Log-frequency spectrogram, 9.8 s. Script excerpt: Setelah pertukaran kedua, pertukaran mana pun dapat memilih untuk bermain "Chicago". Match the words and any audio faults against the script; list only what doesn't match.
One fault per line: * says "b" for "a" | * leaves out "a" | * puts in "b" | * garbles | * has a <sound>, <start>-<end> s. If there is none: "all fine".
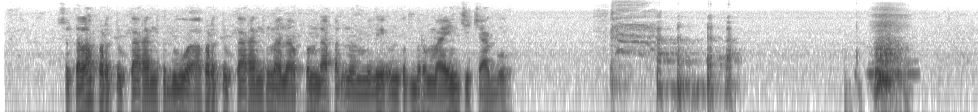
* has a laugh, 5.9-7.5 s
* has a sneeze, 8.4-9.2 s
